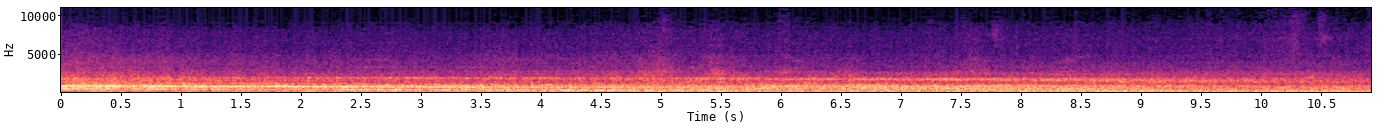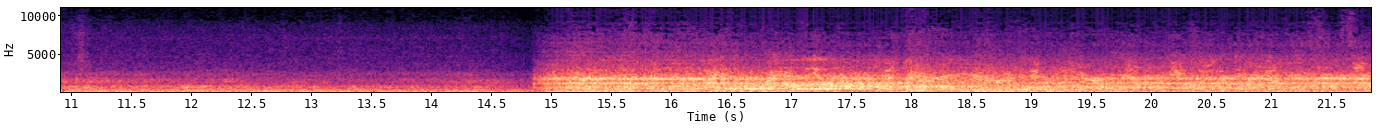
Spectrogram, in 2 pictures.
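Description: A train rumbles steadily along its tracks.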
